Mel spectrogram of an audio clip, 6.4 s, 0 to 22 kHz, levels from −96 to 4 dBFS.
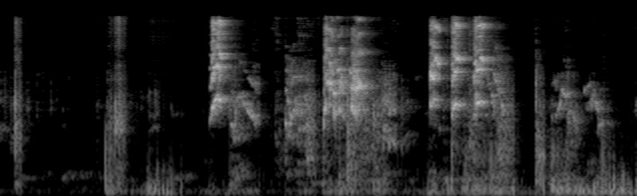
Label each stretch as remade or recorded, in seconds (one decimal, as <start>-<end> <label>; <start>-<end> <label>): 0.0-1.1 recorded; 1.1-2.0 remade; 2.0-6.4 recorded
